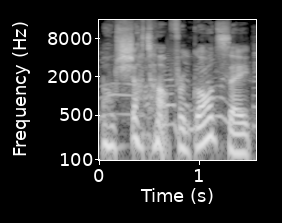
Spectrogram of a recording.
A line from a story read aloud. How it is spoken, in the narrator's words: he laughs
